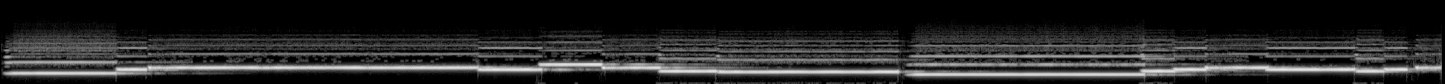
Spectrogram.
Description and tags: A gentle loop of a Native American-esque flute playing a melody. Original chords used were Cm 7/9, A#6.
In 3/4, 100 beats per minute.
